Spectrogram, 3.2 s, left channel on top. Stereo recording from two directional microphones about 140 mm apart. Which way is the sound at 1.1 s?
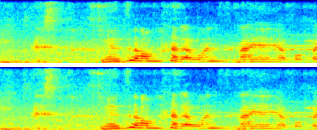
Centre (ahead or behind).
